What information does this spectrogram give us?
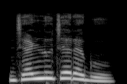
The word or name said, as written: ಜಳ್ಳುಜರಗು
